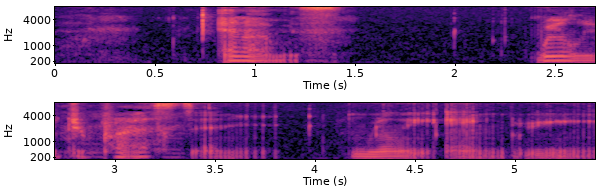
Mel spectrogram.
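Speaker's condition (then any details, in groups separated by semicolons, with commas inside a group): Cerebral palsy, triplegia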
